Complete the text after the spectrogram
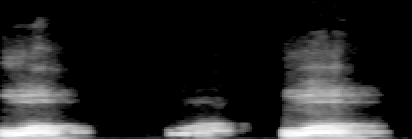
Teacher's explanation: p ta đọc nguyên p như ta bật nhẹ hơi một chút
